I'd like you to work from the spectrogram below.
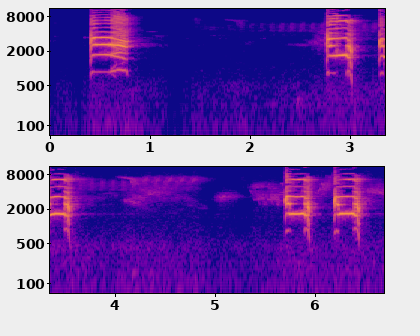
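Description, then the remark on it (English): A blue jay gives a variant call: five loud, harsh, ringing notes, a single one first, then two quick pairs, with faint background bird sounds between. “Here's a little variant of that.”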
